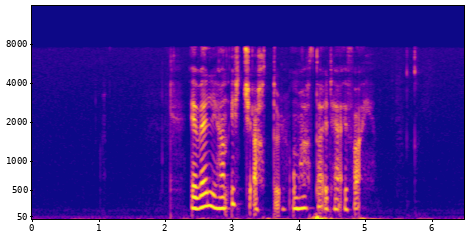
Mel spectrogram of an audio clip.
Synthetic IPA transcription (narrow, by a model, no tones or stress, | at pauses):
eːɡʋɛljəɦanːɪt͡ʃəʔɑt̪ʊ̰ɹʊmhat̪a̰ʔɛ̰ːt̪ʰɛːʔɛfa̰j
